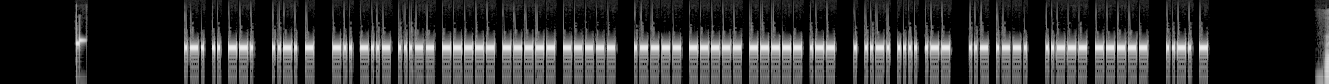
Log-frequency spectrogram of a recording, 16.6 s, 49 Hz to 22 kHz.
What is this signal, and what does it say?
Morse code, heard as a keyed tone, about 34 wpm, 700 Hz. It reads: RIG FT DX3000 100W EFHW UP 20 FT
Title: K1USN SST QSO Practice 35wpm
